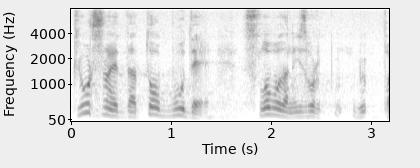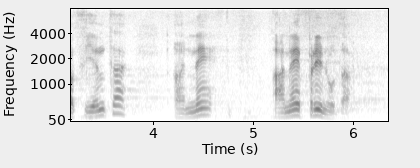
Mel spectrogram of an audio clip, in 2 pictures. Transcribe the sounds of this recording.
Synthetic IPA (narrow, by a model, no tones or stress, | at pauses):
kʎʲuːt͡ʃnojed̪at̪o̞bud̪ḛslˠo̞bo̞d̪anizʋo̞ɾpat̪sient̪a | ane | anepɾinṵd̪a̰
